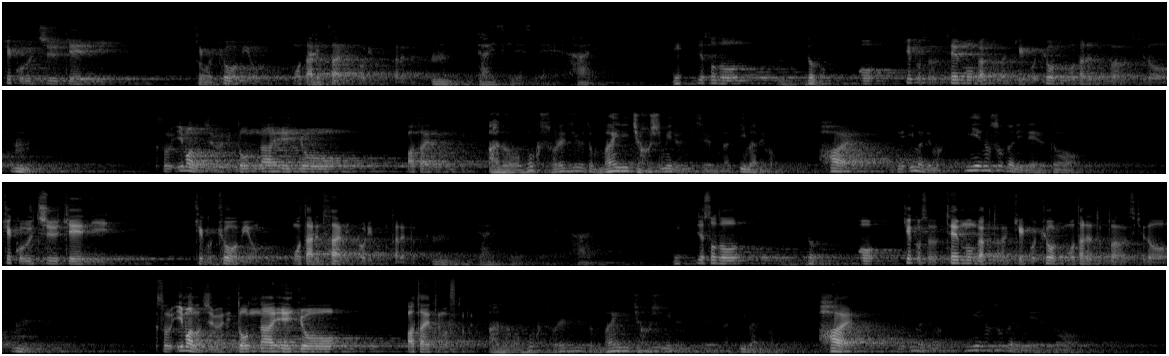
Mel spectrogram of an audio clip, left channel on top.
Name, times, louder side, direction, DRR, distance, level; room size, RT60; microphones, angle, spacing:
voice 1, 0.0-1.1 1.9-2.6 2.9-3.6 3.9-4.0 6.9-7.4 8.6-8.7 9.0-11.7 13.2-15.0 15.7-16.2 19.8-20.2, right 5 dB, 55° right, 11 dB, 0.4 m, -36 dB
voice 2, 4.3-6.0 6.7-6.8 7.7-8.3 11.7-12.0 16.5-19.4 20.5-22.6, left 5 dB, 70° left, 14 dB, 0.3 m, -44 dB
9.5 x 9.2 x 2.9 m, 2.7 s
head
